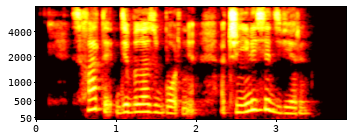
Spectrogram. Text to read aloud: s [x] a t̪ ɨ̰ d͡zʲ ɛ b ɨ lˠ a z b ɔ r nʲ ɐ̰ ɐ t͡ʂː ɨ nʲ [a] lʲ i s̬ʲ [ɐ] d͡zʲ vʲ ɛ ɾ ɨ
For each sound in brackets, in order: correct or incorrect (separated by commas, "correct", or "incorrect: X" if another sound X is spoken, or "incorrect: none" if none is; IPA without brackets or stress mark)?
correct, incorrect: i, correct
